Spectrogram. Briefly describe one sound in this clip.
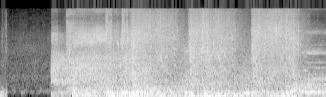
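Magic spells burst and whoosh during a fight.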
